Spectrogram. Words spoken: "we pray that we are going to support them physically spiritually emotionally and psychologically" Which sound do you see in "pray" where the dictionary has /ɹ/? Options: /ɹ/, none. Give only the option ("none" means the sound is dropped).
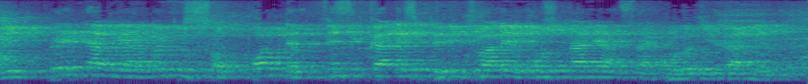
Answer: none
